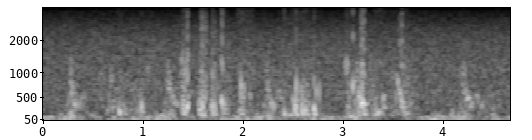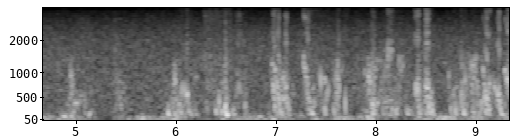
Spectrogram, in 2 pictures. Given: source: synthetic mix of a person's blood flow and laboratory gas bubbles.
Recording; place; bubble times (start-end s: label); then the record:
Doppler ultrasound of blood flow; precordium
0.72-1.09 s: bubbles
1.35-1.50 s: bubbles
1.52-1.89 s: bubbles
1.94-2.12 s: bubbles
2.41-2.80 s: bubbles
3.00-3.67 s: bubbles
5.87-6.24 s: bubbles
6.26-6.72 s: bubbles
6.94-7.16 s: bubbles
7.25-7.74 s: bubbles
7.86-8.61 s: bubbles
8.70-9.33 s: bubbles
From the record:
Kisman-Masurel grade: 333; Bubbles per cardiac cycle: rolling drumbeat, 9 or more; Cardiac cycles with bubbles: 50 to 99%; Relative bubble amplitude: loud (0.450 to 0.775); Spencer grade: 3 (all of the cardiac periods contain showers or single bubble signals, but not dominating or overriding the cardiac motion signals); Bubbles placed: anywhere in the cardiac cycle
